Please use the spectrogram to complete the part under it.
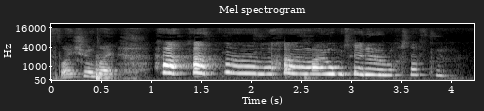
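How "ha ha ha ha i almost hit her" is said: mocking, high-pitched laughter. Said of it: "decided to laugh".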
